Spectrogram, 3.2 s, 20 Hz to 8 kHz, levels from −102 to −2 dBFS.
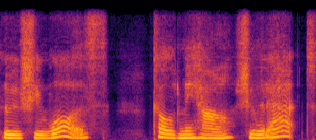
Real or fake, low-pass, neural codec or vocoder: fake; 7.2 kHz; codec, 32 kHz, 1.9 kbps, SNAC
